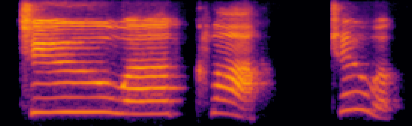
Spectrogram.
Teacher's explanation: jadi kayak nambahin bunyi huruf w ini kan dua huruf vokalnya linking vowel to the next vowel sound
